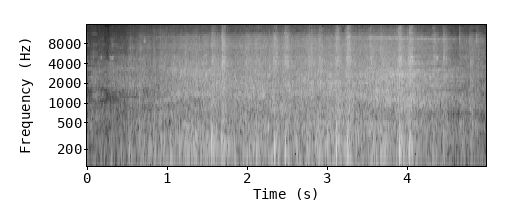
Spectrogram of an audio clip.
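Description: A train rolls past on the rails, its steady low rumble punctuated by rhythmic clickety-clack beats from the wheels crossing track joints, fairly loud throughout, with no one talking.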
